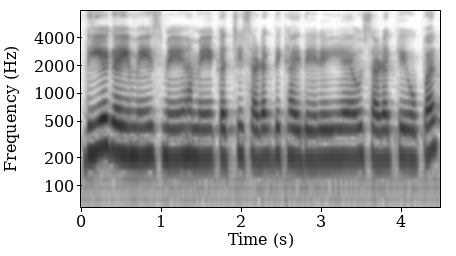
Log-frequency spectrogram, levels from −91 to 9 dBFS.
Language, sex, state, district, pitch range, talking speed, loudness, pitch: Hindi, female, Bihar, Vaishali, 200-215 Hz, 215 wpm, -17 LUFS, 205 Hz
